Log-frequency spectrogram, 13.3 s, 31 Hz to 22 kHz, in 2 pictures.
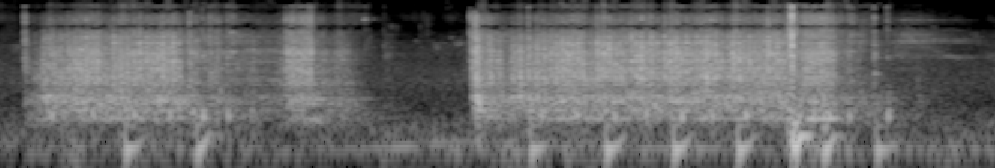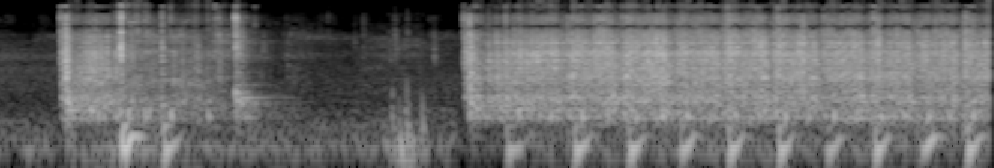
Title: Sears st10 with a bad starter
